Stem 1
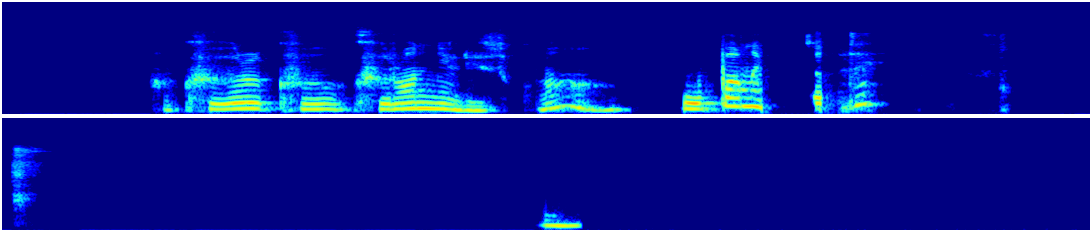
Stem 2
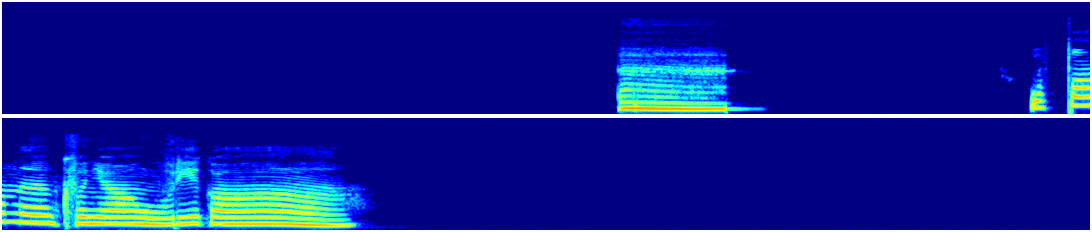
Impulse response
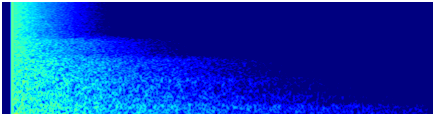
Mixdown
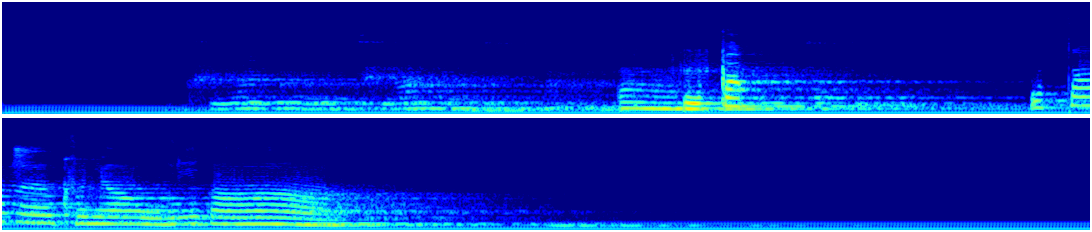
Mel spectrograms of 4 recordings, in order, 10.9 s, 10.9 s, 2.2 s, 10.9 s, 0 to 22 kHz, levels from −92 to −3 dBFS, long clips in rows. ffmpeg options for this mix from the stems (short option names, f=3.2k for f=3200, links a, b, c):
-filter_complex "[0:a]afwtdn=0.00398,equalizer=f=4.9k:t=o:w=0.23:g=4.5,volume=-4.5dB,asplit=2[a][b];[b]volume=-21.5dB[c];[1:a]afwtdn=0.00631,aeval=exprs='val(0)+0.00398*(sin(2*PI*60*n/s)+sin(2*PI*2*60*n/s)/2+sin(2*PI*3*60*n/s)/3+sin(2*PI*4*60*n/s)/4+sin(2*PI*5*60*n/s)/5)':c=same,volume=-16.5dB,asplit=3[d][e][f];[e]volume=-11dB[g];[f]apad=whole_len=480013[h];[a][h]sidechaingate=range=-33dB:threshold=-58dB:ratio=16:detection=peak[i];[2:a]atrim=start_sample=2205[j];[c][g]amix=inputs=2:normalize=0[k];[k][j]afir=irnorm=-1:irlink=0[l];[i][d][l]amix=inputs=3:normalize=0,aexciter=amount=7:drive=3.2:freq=4.1k"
